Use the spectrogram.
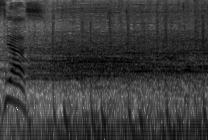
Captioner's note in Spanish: Aplausos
